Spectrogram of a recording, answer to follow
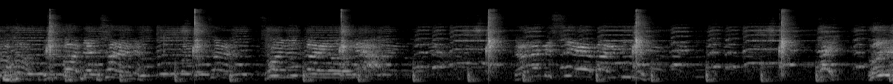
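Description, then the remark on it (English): Crisp finger snaps crack out at a steady, even beat, roughly one every second and a half, layered over a continuous melodic, tonal background with fainter clicks in between. “Snap your fingers.”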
